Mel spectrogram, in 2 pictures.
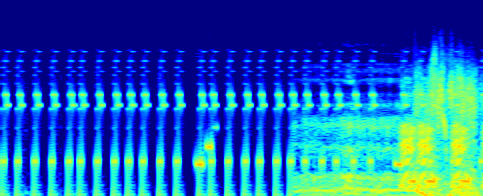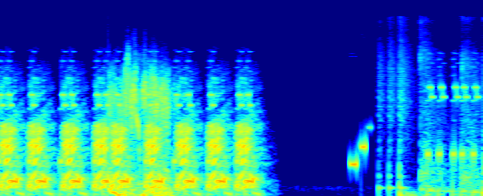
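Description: A dog in a video game, wearing a bell around its neck, gives a quick series of sharp, evenly spaced barks amid electronic blips and beeps. A short burst of game sounds follows after a brief pause.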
